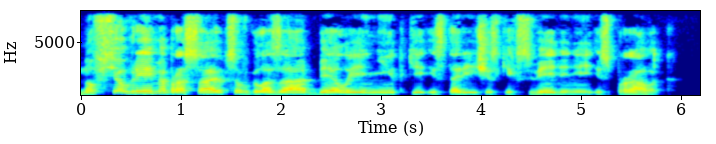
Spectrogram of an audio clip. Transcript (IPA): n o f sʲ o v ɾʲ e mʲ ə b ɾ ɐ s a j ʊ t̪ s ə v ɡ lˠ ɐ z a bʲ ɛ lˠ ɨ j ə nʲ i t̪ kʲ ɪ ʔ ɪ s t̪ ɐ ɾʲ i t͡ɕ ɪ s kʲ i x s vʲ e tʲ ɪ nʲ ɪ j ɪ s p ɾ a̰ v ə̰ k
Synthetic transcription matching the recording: n o f sʲ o v ɾʲ e mʲ ə b ɾ ɐ s a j ʊ t̪ s ə v ɡ lˠ ɐ z a bʲ e lˠ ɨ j ə nʲ i t̪ kʲ ɪ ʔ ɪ s t̪ ɐ ɾʲ i t͡ɕ ɪ s kʲ ɪ x s vʲ e dʲ ɪ nʲ ɪ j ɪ s p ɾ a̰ v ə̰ k

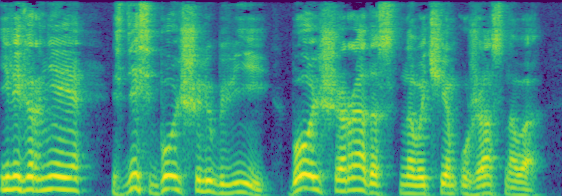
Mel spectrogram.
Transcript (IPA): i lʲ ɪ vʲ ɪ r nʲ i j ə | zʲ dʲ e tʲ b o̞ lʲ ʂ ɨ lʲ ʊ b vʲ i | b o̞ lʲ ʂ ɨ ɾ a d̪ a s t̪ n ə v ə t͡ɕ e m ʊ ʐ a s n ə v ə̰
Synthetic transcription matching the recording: i lʲ ɪ vʲ ɪ r nʲ e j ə | zʲ dʲ e sʲ b o̞ lʲ ʂ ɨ lʲ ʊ b vʲ i | b o̞ lʲ ʂ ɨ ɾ a d̪ ə s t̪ n ə v ə t͡ɕ e m ʊ ʐ a s n ə v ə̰

